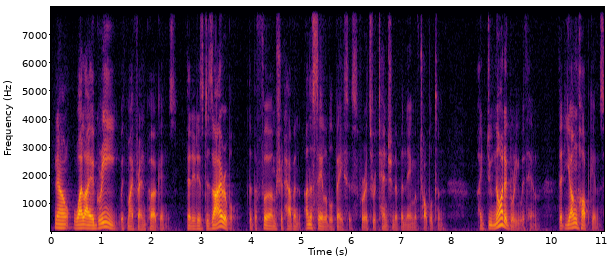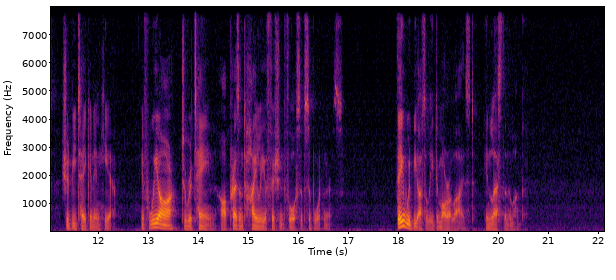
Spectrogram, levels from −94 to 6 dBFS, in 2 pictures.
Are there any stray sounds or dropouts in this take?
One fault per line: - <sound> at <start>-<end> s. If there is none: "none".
none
